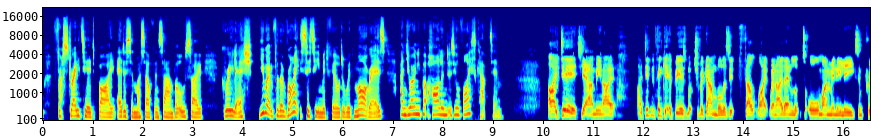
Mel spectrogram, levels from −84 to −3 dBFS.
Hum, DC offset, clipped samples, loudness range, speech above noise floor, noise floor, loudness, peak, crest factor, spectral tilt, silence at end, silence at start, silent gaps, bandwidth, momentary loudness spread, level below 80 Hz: none; under 0.1%; under 0.1%; 2 LU; 28 dB; -49 dBFS; -20 LUFS; -6 dBFS; 16 dB; -4 dB/octave; 0 s; 0.25 s; 9.27-9.37 s, 9.97-10.09 s, 11.83-11.88 s; 16 kHz; 7 LU; -66 dBFS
